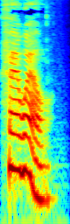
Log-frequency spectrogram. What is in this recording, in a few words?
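"farewell", British English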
